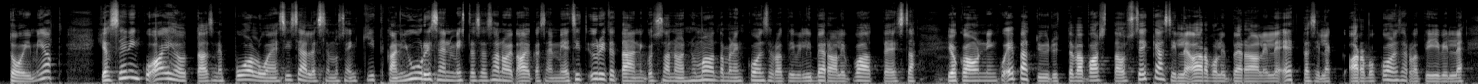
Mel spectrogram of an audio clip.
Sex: female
